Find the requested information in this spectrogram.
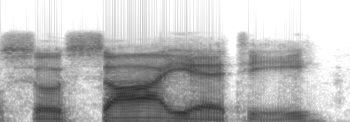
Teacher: example in a word like uh for for example Society um the I and the at are both pronounced but we separate them with what's called a Glide a y or a w sound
